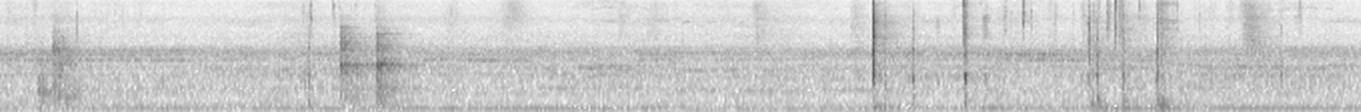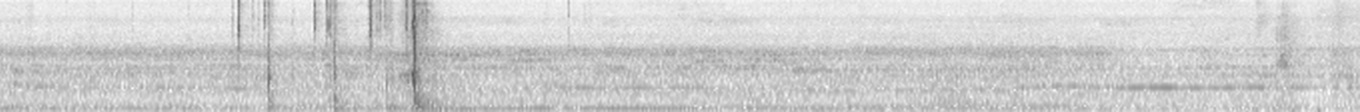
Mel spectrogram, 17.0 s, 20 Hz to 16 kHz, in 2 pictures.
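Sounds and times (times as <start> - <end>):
low machine hum: 0.0 - 17.0
sharp clicks and knocks: 5.4 - 8.1, 10.0 - 11.4.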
